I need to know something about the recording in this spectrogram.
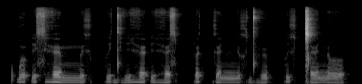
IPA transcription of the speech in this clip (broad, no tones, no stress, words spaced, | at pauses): ɓɤʔisɦɛ mːexpːidʱi ɦɛʔiɦɛs pːɛkːɛnːøxdʱø pːixǀɛ nɤ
